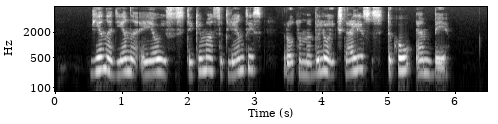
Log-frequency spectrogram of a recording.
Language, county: Lithuanian, Utena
